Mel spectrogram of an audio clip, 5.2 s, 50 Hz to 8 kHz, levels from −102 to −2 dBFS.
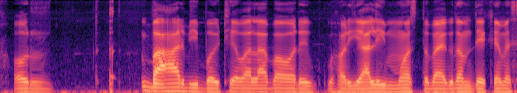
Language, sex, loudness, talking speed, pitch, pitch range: Bhojpuri, male, -23 LUFS, 175 wpm, 105 Hz, 100-110 Hz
